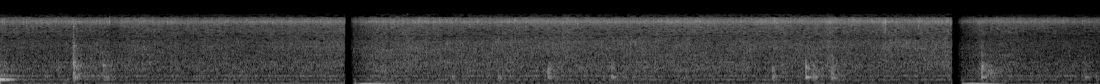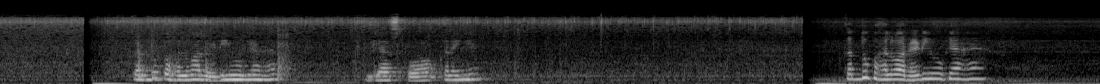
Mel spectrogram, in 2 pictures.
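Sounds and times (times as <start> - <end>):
food sizzling in a frying pan: 0.0 - 19.1
wooden spatula scraping a pan: 3.9 - 11.0.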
